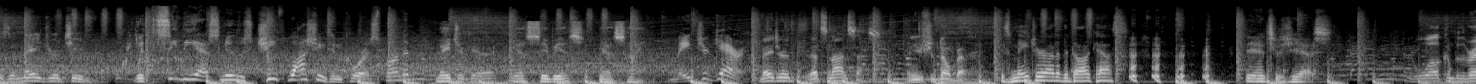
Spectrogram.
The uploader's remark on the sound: Recorded Wednesday, March 29, 2023 at The Dubliner near Capitol Hill.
